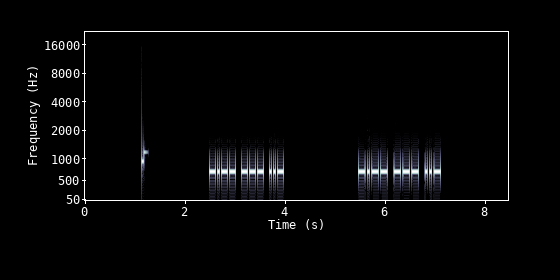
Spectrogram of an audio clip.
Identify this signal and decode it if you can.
Morse code, heard as a keyed tone, about 27 wpm, 700 Hz. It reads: YOU YOU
